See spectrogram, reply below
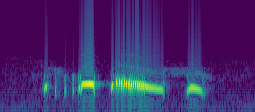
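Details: Spotted dove kept as a decoy to attract wild birds coos once: a stutter of short soft notes, a clear level coo, a long vibrating note falling in pitch, and a final brief descending coo, with no other sounds.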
